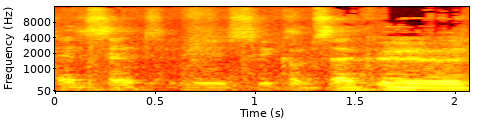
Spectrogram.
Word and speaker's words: ENSEEIHT: Tout simplement, on prononce N7 et c'est comme ça que l'identité de l'école se forme un peu partout.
